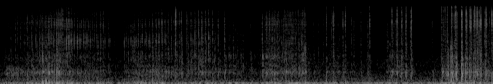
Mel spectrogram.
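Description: Long nails scratch the glossy laminated cardboard cover of a popsicle-print spiral notebook held close up, then run along its metal spiral. The result is a continuous, dense rasping scratch with bright, crackly texture and brief dips where the strokes change.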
